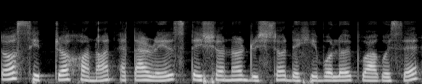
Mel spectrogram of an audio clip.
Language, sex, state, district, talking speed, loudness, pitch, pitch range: Assamese, female, Assam, Kamrup Metropolitan, 125 wpm, -15 LUFS, 200 Hz, 180-210 Hz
